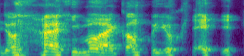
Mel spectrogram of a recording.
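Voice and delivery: laughing through a mock Cuban accent; light-hearted copycat Cuban accent, breaking into laughter; joking Cuban accent. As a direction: playfully imitate the fighter's Cuban accent. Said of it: "I'm just joking with the accent".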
